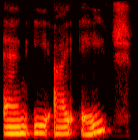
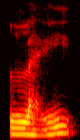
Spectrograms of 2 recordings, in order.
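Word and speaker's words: 你: is written with an neih and it's a fifth low Rising uh most people pronounce this as Le with an l sound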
